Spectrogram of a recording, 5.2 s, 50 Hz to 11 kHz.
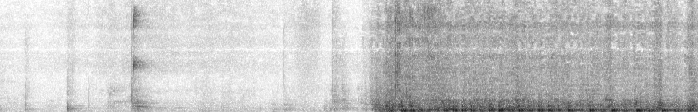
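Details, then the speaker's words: Small carbureted motorcycle (Titan 99 tagged) engine with strange noise: handling clicks, then start and rough rattly rumble; mechanic plans to check the flywheel/stator side, suspects crankshaft bearing failed. "esse lado aqui tem alguma coisa Solta aí o rolamento do virabrequ pifado"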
